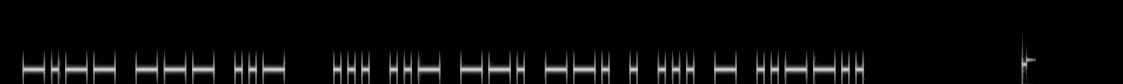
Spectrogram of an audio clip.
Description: Morse code, heard as a keyed tone, about 17 wpm, 700 Hz. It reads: YOU SUGGEST?
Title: Sentences from Top 1300 Words 17wpm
